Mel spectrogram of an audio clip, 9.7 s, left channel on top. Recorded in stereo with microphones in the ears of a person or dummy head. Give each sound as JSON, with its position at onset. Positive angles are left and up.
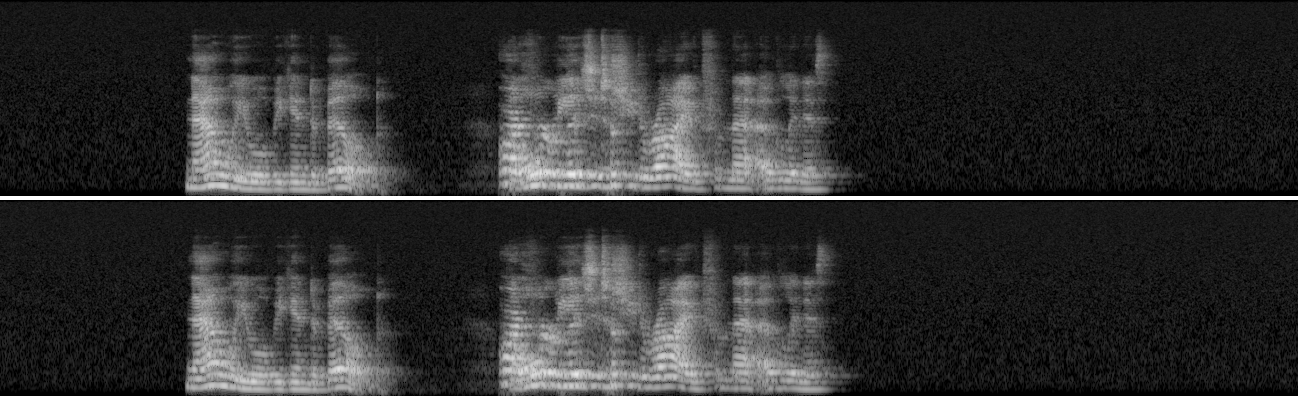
{"t": 1.4, "sound": "a woman speaking", "side_deg": 25, "distance_m": 0.7}
{"t": 3.7, "sound": "a woman speaking", "side_deg": 60, "distance_m": 1.2}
